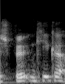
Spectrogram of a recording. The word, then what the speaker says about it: Spoekenkyker: So I'm the Spökenkicker on most of my social media. You pronounced it perfectly, by the way.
